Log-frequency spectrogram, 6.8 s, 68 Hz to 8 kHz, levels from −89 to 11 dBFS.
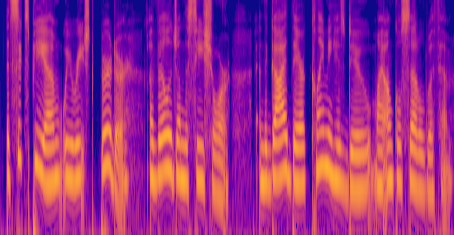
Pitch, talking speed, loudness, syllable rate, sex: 210 Hz, 210 wpm, -17 LUFS, 6.1 syllables/s, female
